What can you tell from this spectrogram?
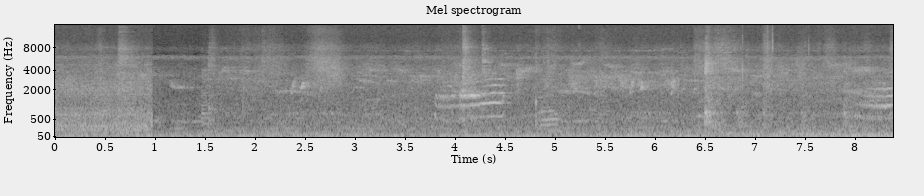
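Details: Hungry stray cats at a house, meowing softly while seeking food and a safe place; a few short, bending harmonic meows stand out around the middle over steady outdoor background noise.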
